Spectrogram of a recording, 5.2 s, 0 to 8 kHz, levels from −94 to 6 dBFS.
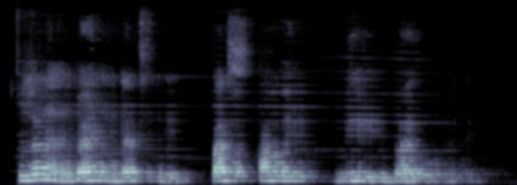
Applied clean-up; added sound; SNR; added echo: neural mask model DeepFilterNet 3.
